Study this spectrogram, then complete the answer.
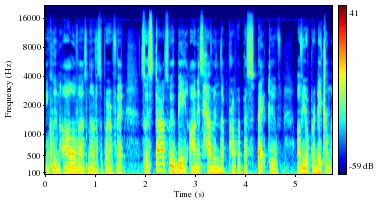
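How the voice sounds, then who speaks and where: A man with a Mancunian accent speaks at a very fast pace in a fairly low, somewhat breathy voice on a very clean recording with a silent background. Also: ordinary pitch variation. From Manchester, England. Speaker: seminary student. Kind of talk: casual chat.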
